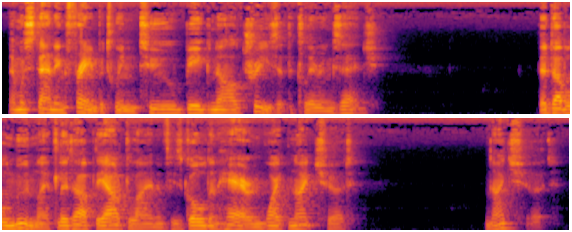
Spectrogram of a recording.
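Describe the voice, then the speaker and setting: A man's voice: lowish voice, roomy sound. A man reading fiction aloud as a scripted narrator. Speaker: story reader.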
